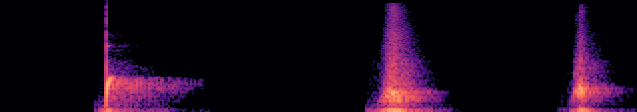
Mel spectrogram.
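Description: Two short pop sound effects from an animated logo intro, about a second apart.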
